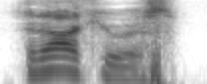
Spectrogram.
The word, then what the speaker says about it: innocuous: said military knock us innocuous is harmless in offensive or insignificant it is an adjective and we have our second syllable accented the synonym for this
